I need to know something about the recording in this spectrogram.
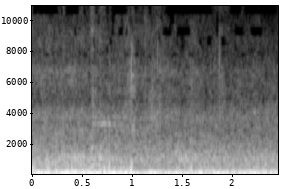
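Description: Steady low rumble of outdoor background noise, with one faint click about a second in.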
